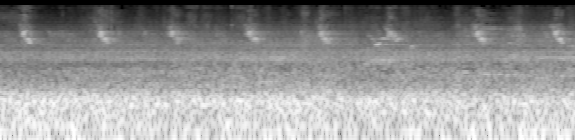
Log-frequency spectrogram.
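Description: A bird repeating a short, high, slightly falling chirp about every three-quarters of a second, over a steady low rumble.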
